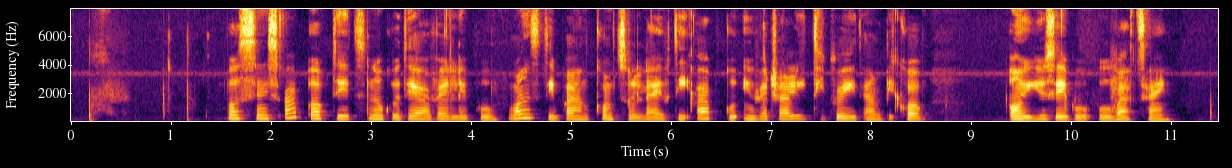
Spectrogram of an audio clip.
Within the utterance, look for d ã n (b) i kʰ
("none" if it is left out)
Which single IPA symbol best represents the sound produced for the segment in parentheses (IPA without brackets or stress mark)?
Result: b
